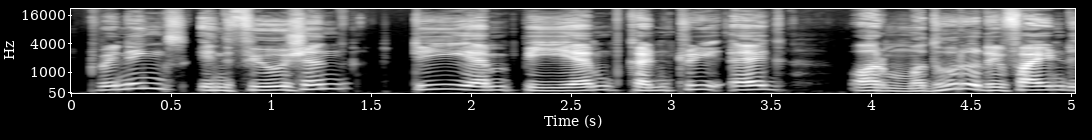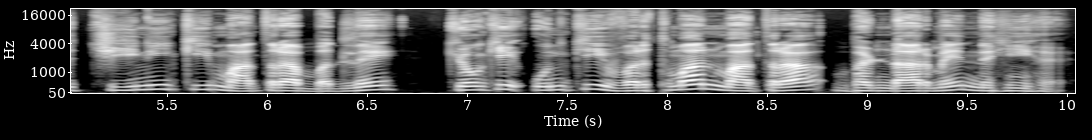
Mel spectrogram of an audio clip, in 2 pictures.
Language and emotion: Hindi, neutral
